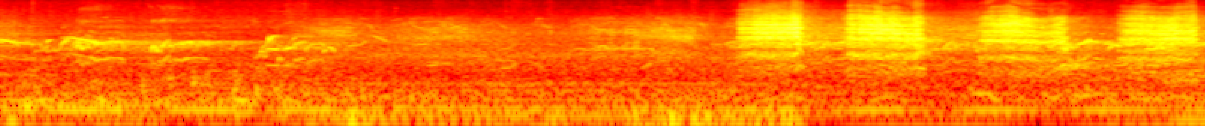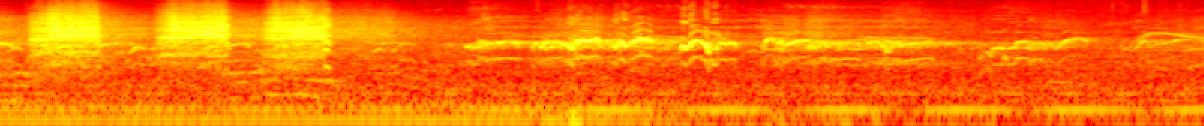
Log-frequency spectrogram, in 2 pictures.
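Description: A bird giving a run of about seven loud, harsh calls, evenly spaced a little under a second apart, from about five seconds in until about ten seconds in. Softer twittering of smaller birds comes before and after the run.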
